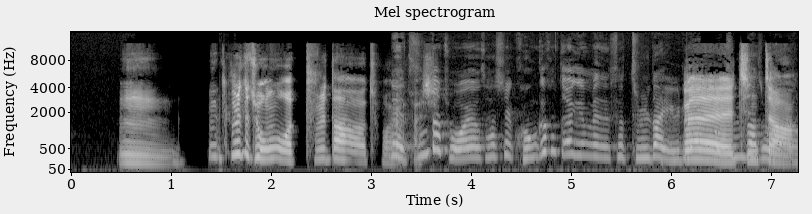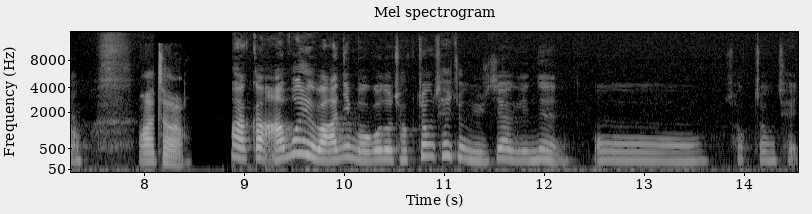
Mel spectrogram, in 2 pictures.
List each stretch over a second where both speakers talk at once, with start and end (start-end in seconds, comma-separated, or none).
6.1-7.3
